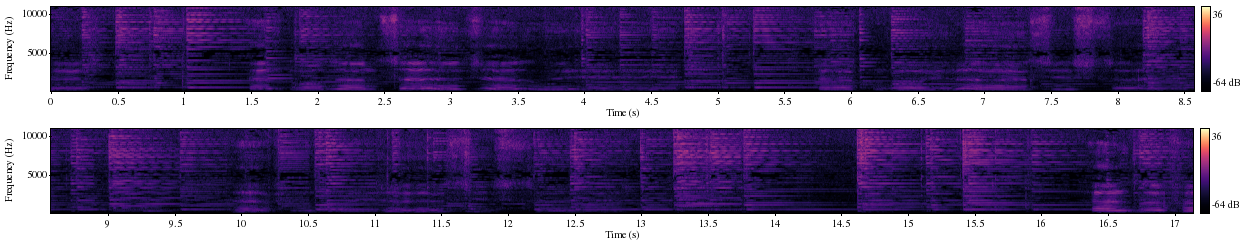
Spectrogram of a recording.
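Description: Bağlama (saz) played with quick plucked and strummed notes, with a man's voice singing long, wavering ornamented lines over it in Turkish âşık folk style.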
